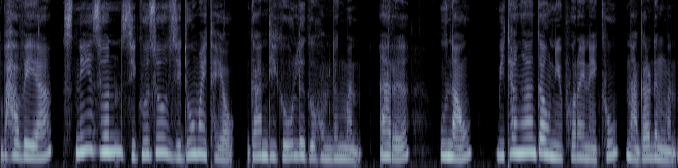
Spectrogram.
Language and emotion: Bodo, neutral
